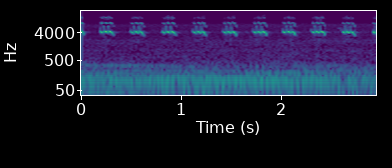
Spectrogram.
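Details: Black francolin chick giving short, high, bright peeps that fall slightly at the end, repeated steadily about three times a second, with a faint low hum behind.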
